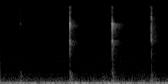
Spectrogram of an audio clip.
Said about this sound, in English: Can you snap your fingers?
